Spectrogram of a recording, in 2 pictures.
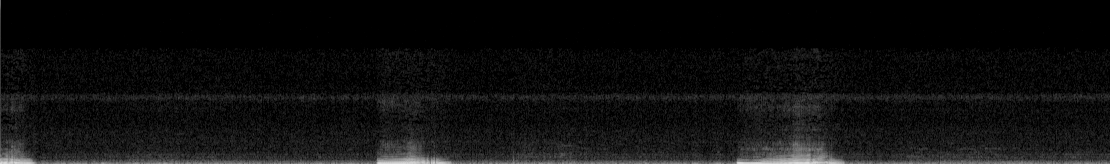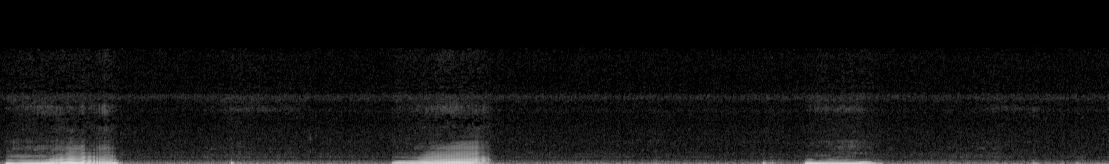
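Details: Sleeping tabby cat, a former stray now resting safely at home, snoring in a fairly high pitch: five tonal, harmonic breaths that rise and fall, each about a second long, arriving roughly every four seconds over a quiet, low hum.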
